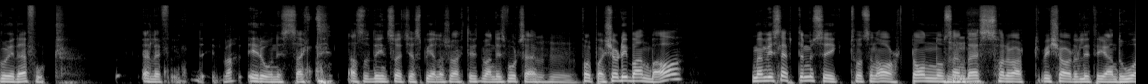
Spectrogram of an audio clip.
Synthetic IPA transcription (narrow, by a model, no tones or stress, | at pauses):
ɡoːjɪd̪ɛfʊʈː | ɛlːəɾ | ɪɾuːnɪsk̪sakt̪ʔa̰lsɔd̪ɛɾɪnt̪ə̥sɔat̪jɑɡspeːlaʂɔakt̪ʰiːft̪mɛnd̪ɛs̬ʂɔfʊːʈːsɔhæɾfɔlk̚bɑːɕœːɖəjʏband̪bɑːɑː | mɛnvɪslɛpt̪əmɵsiːkt̪ʰvoːt̪ʰʉːsənɑːʈɔnɔsɛnd̪ɛshaɖɛvaʈːvɪɕœːɖəliːt̪əɡɾand̪ɔ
